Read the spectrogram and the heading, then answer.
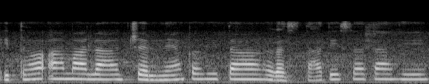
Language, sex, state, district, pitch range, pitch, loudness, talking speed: Marathi, female, Maharashtra, Gondia, 225-245 Hz, 235 Hz, -16 LUFS, 95 wpm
